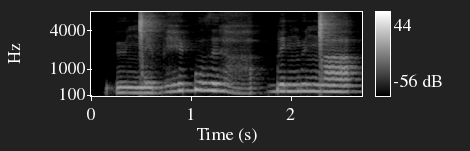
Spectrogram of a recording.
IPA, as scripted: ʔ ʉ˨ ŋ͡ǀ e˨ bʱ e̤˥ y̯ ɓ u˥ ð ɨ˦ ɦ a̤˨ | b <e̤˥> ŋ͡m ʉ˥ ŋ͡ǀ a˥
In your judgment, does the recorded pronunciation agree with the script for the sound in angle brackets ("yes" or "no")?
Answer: no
